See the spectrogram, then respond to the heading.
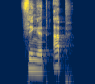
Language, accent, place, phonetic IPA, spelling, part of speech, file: German, Germany, Berlin, [ˌfɪŋət ˈap], finget ab, verb, De-finget ab.ogg
- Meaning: second-person plural subjunctive II of abfangen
